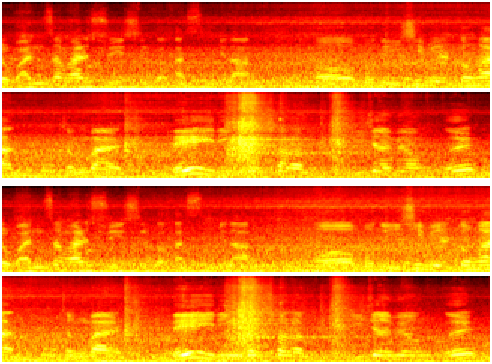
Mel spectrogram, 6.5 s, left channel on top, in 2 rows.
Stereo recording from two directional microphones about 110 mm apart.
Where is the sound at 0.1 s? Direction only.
90° right.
